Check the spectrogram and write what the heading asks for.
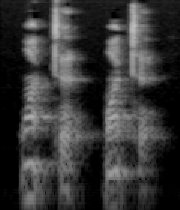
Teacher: when you have a t and t together the t is silent so and you pronounce ta with a t sound want to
